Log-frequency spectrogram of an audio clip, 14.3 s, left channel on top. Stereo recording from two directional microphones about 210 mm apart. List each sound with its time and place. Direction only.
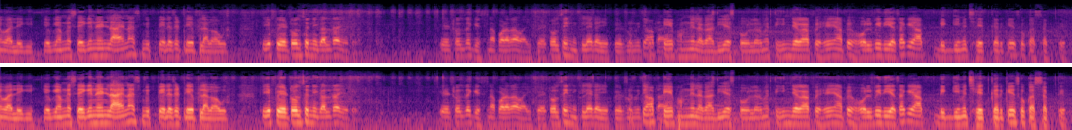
0.0 s speech: 5° right (ahead or behind)
4.1 s speech: 5° left (ahead or behind)
5.9 s speech: 5° left (ahead or behind); by 12.9 s 10° right (ahead or behind)
13.0 s speech: 25° right (ahead or behind)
